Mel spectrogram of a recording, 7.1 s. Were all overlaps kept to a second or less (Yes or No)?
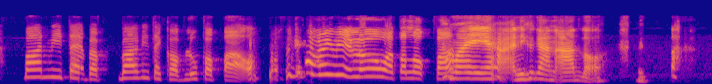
Yes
